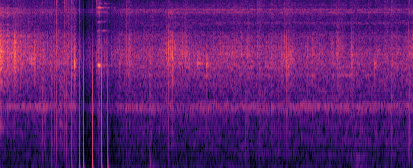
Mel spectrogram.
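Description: Green chillies sizzling in oil on a hot tawa, a steady frying hiss. A quick run of sharp clicks comes about a second in.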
